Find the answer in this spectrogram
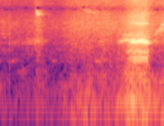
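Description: Quiet outdoor ambience with a brief faint high chirp about half a second in and a soft breath near the end.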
